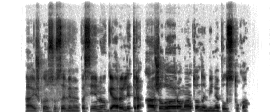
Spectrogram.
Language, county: Lithuanian, Utena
